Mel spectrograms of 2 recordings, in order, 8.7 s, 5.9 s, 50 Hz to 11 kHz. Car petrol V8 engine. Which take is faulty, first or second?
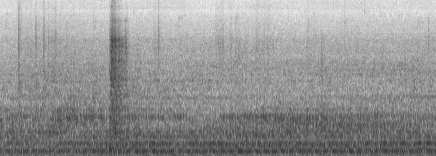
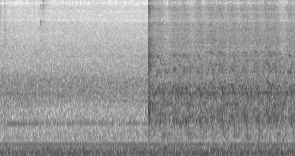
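second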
